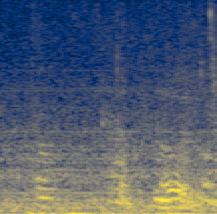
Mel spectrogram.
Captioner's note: chatter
